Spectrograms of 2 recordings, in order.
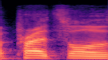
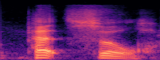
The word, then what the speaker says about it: Petzl: absolutely okay yeah yeah pretzel is like the thing that i keep trying to pronounce it as but dave pretzel you know petzl petzl no pretzel that's a pet sill how it's pretzel pet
